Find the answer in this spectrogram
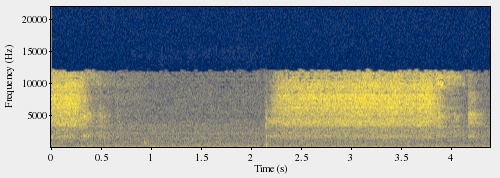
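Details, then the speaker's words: Prototype Oxford/King's College emergency ventilator for Covid-19: an ambulance bag in a box is compressed by 4-bar air through a solenoid valve to inflate lungs. Pressurised air hisses, rising and falling over a mechanical hum as tidal volume drops from 450 to about 400. "we push the button to set it and that is reflected here as we can see now the bag is compressed less and the lungs inflate less"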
